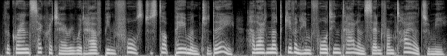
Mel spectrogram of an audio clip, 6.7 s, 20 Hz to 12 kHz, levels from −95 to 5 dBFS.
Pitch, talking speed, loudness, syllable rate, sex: 205 Hz, 215 wpm, -17 LUFS, 5.3 syllables/s, female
